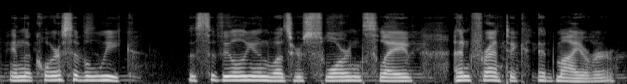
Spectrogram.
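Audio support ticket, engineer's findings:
Far end running loudspeaker playback with no echo canceller in the path; their microphone captures our outgoing audio and returns it over the network. Echo with no canceller, present throughout the speech. Every phrase shadowed by a delayed copy, roughly a fifth of a second behind, sitting about 26 dB under the direct signal. Returned copy thin from the loudspeaker-to-mic air path; low level but audible as a trailing double. Check far-end AEC enablement.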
